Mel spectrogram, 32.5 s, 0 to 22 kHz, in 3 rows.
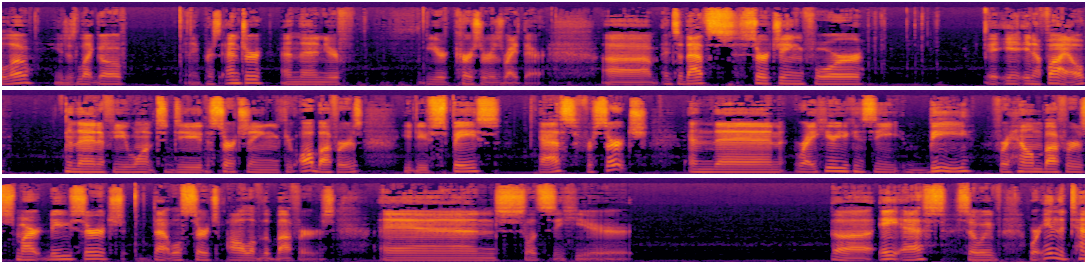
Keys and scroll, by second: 1.8 Return, 2.6-5.4 typing, 8.0 alt+Tab, 8.8 alt+Tab, 9.2 alt+Tab, 10.1 alt+Tab, 11.8 alt+Tab, 15.2 space, 16.1 s, 23.0 b, 27.1 a.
